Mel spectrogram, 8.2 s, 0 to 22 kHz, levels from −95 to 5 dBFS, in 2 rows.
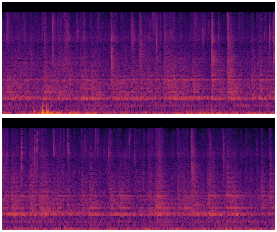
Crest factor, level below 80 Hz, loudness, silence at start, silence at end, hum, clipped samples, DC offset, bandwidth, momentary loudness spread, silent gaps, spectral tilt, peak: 22 dB; -48 dBFS; -40 LUFS; 0 s; 0 s; none; under 0.1%; under 0.1%; 16.5 kHz; 5 LU; none; -2.5 dB/octave; -18 dBFS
